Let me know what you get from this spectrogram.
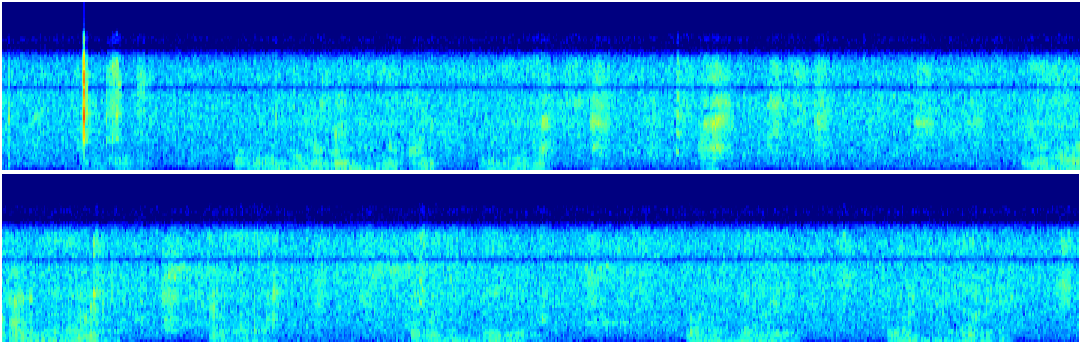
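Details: Two adult Border Collies, Neo and Joy, growling during a tug-of-war game indoors; low, rumbling growls come in bursts of about half a second to a second, separated by short quiet gaps, with occasional scuffling noises.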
